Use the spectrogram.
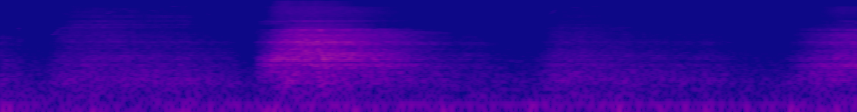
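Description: Slow breaths during a vinyasa yoga practice, with long airy inhales and exhales rising and fading at close range, faint and steady with no talking.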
